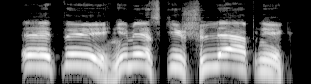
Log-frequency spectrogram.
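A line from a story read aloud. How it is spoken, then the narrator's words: Yelling at top of lungs. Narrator (Russian): заорал во все горло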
